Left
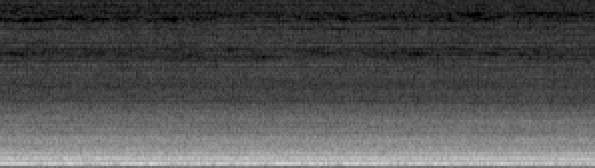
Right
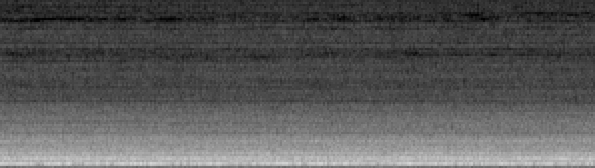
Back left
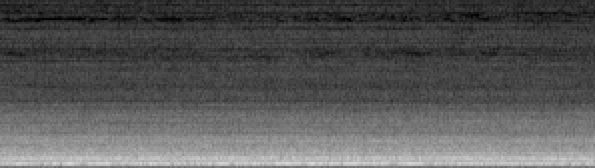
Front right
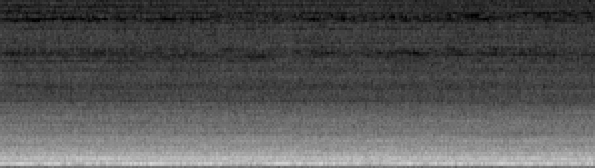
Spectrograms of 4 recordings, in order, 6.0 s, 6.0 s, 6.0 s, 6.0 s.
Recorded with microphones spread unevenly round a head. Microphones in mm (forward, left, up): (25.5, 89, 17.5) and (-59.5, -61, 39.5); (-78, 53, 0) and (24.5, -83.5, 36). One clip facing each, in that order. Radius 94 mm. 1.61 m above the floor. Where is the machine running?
115° right, 1.4 m.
